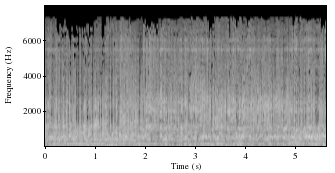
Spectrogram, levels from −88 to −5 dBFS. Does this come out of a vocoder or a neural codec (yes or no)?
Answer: yes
